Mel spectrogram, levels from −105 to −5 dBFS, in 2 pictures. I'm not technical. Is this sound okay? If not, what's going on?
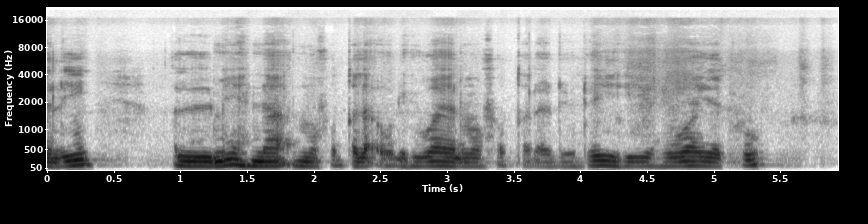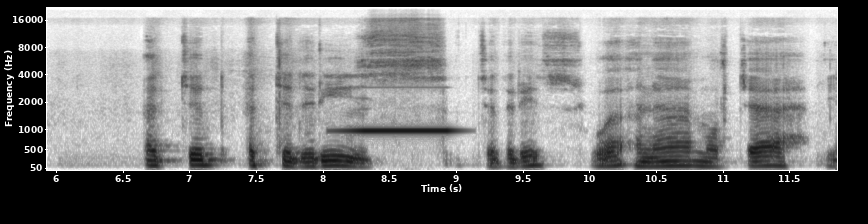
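No. From 8.04 to 9.16 s there is loudspeaker feedback squeal. The microphone hears its own loudspeaker, and a 972 Hz tone swells up within a split second.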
